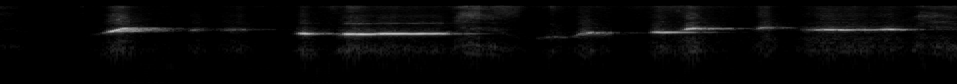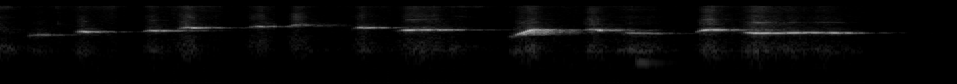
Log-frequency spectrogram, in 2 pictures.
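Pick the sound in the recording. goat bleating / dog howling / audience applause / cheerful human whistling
cheerful human whistling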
